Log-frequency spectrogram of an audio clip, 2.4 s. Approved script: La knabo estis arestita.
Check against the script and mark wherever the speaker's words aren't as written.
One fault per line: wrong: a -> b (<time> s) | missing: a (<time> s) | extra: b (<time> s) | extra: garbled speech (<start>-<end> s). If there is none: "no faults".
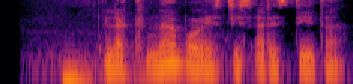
no faults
